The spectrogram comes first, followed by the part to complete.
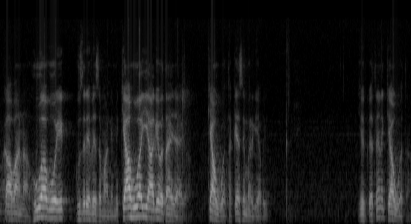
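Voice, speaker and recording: A man's voice: mid-range voice, very animated, highs cut off. A man teaching a Quran exegesis class, explaining Arabic grammar and putting questions to his students with joking asides.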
